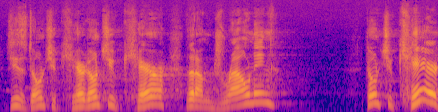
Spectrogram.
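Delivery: loud, rising cry for help; acted cry of someone in a storm; desperate plea. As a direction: plead urgently as if drowning. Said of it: "we're all asking in our storm".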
